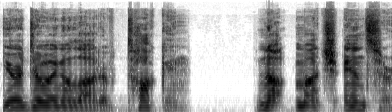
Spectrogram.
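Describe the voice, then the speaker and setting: A man's put-on character voice, growling and medium in pitch, with lively intonation at a moderate pace and a dry, close sound with no echo. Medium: read story. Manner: suspicious, blunt.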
